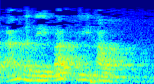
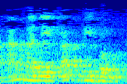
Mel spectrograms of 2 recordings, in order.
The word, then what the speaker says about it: Ám A Di Pháp Ni Hùng: thì chúng ta thấy ngài không đọc là Ám A Di Pháp Ni Hồng mà Ám A Di Pháp Ni Hùng, có phải không?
